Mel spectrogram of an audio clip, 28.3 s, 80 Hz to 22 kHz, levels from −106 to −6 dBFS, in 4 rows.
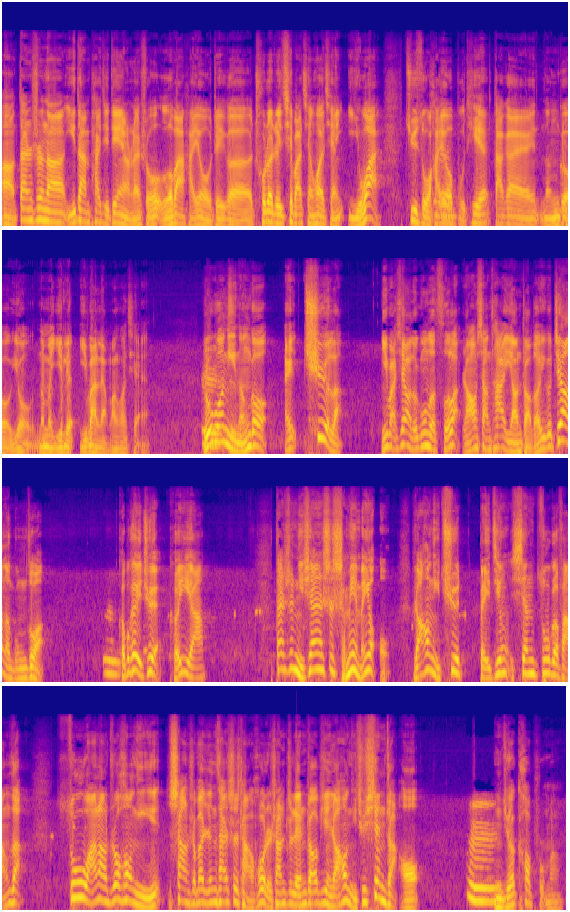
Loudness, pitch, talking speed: -17 LUFS, 150 Hz, 310 characters per minute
